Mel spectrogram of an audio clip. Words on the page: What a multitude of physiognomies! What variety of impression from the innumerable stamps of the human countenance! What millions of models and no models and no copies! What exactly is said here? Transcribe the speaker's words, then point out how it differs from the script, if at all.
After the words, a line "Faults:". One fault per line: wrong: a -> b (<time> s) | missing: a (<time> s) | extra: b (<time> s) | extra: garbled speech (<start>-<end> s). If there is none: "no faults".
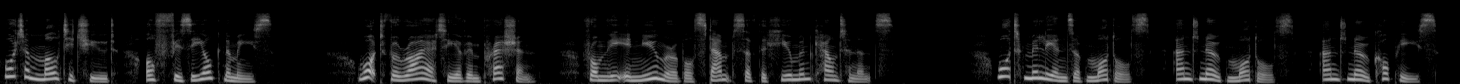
What a multitude of physiognomies! What variety of impression from the innumerable stamps of the human countenance! What millions of models and no models and no copies!
Faults:
no faults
